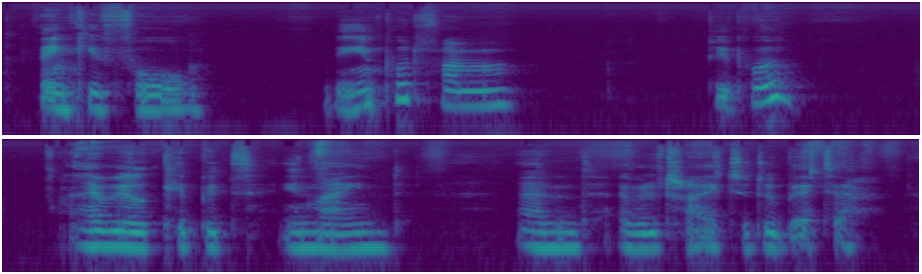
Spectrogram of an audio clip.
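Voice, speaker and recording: Speaking fairly slowly, a woman uses a somewhat breathy voice pitched fairly low. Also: ordinary pitch variation. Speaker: sewing vlogger. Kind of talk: casual tutorial vlog. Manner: soft-spoken; hesitant, many ums.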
